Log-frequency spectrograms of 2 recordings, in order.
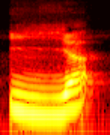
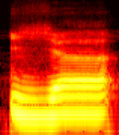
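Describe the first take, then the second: First: The final vowel is short. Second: The final vowel is drawn out long. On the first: "le ya avec la shadda plus le a" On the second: "Le a allongé par le alif"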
